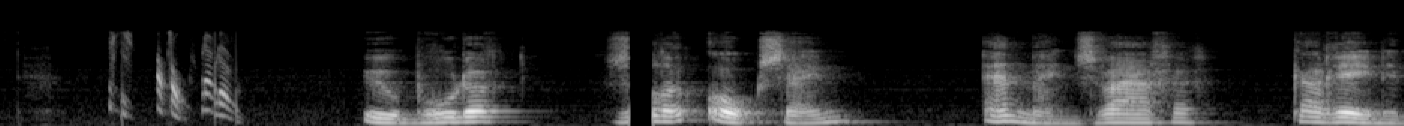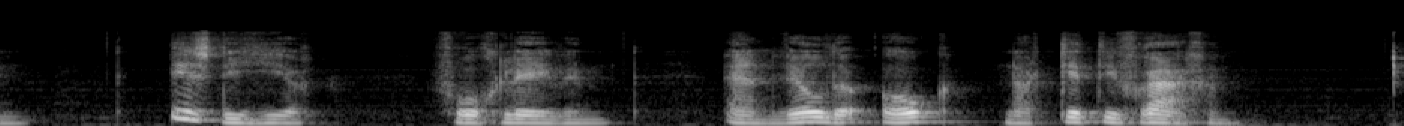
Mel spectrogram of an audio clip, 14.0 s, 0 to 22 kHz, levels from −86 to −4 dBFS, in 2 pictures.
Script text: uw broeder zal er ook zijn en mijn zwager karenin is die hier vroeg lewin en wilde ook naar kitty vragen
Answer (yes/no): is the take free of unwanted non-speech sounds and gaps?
no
